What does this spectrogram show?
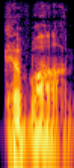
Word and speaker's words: Kevin: right i said uh he goes kevin i said it's kevan actually and he laughed you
